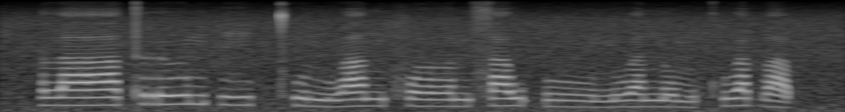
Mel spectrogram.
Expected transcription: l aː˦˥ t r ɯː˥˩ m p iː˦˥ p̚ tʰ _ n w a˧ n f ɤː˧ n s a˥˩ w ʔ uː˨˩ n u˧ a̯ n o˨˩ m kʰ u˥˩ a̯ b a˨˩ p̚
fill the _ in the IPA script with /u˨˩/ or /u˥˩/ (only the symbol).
u˨˩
